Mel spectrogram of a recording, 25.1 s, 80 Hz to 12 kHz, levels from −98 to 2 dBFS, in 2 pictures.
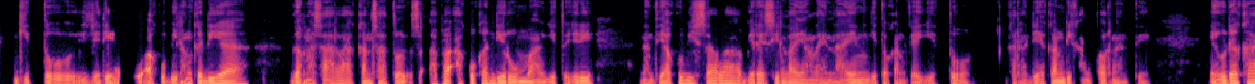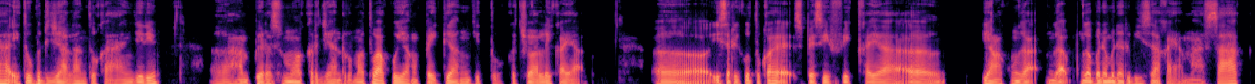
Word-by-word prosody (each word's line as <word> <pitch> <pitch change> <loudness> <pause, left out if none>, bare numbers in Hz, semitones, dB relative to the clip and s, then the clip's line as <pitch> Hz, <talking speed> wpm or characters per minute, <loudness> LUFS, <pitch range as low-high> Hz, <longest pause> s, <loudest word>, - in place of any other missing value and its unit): gitu. 85 -2 -2
Jadi - - -2
aku - - -3
aku - - 0
bilang 95 +2 +1
ke 100 - +4
dia, 100 -2 +3 0.4
"Enggak - - +1
masalah, 95 +5 -3
kan 105 +1 0
satu 110 -4 -1
sa - - -8
apa, - - +1
aku - - -3
kan 110 -1 0
di 105 -4 +4
rumah," 95 -3 +2
gitu, 90 +1 -5
"jadi 110 +3 +3 0.5
nanti 90 +2 -2
aku 95 +7 0
bisalah 110 -1 +1
beresinlah 95 +1 0
yang 90 -1 -2
lain-lain," 85 +2 -2
gitu 95 - -5
kan - - -8
kayak - - -7
gitu, 90 0 -5 0.4
karena 90 - -9
dia 90 -1 -3
kan 95 0 +2
di - - +1
kantor 85 +1 -6
nanti. 90 +1 -10 0.6
Ya 85 - 0
udah 115 +4 +6
Kak 125 -1 +3
itu 110 +3 +2
berjalan 100 -4 +1
tuh - - -2
kan. 85 +2 -3
Jadi, 105 +4 +5 0.6
eee, 90 -1 -5
hampir 95 +1 +2
semua 95 -3 +2
kerjaan 95 -3 -2
rumah 90 +1 -1
tuh - - +7
aku 110 -1 +2
yang 95 -1 +1
pegang 95 +1 +2
gitu. - - -8
Kecuali 90 +3 +1
kayak, 90 -1 -1 0.8
eee, 95 -1 +2
istriku - - +2
tuh - - -4
kayak - - +4
spesifik 100 +1 0
kayak, 90 0 +2 0.2
eee, 95 0 +2 0.6
yang 90 - +3
aku 105 - -3
enggak 95 -1 +1 0.2
enggak 110 - +3 0.3
bener-bener 105 -1 +4
bisa 105 -1 -1
kayak - - -5
masak, 100 +6 0
95 Hz, 165 wpm, -24 LUFS, 90-105 Hz, 0.8 s, tuh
